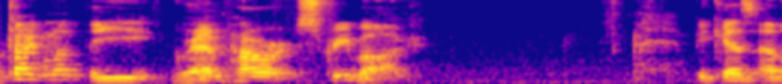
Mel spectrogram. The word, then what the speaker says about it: Stribog: episode 36 we're talking about the grand power stre bog because I'd like to set the record straight on a few things first off the name stre bog that's how it's pronounced I've asked the inventor stre bog is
